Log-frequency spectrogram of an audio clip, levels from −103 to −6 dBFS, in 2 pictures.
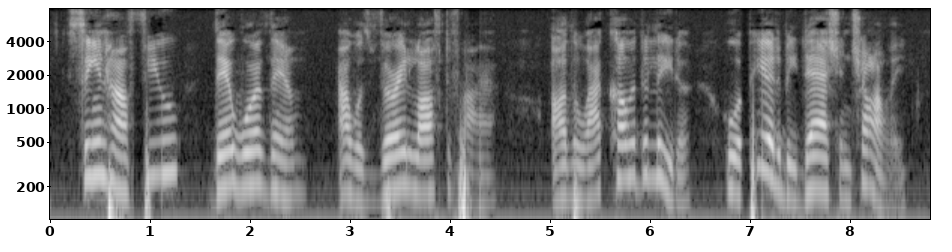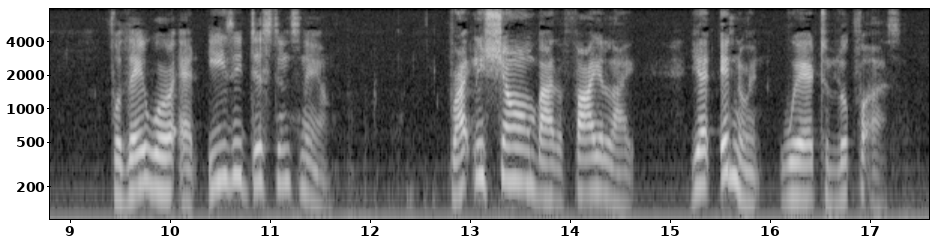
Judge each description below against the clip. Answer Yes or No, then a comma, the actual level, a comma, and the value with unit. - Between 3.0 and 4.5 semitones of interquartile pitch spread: No, average, 5.3 semitones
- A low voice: No, medium, 185 Hz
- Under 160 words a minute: Yes, average, 150 wpm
